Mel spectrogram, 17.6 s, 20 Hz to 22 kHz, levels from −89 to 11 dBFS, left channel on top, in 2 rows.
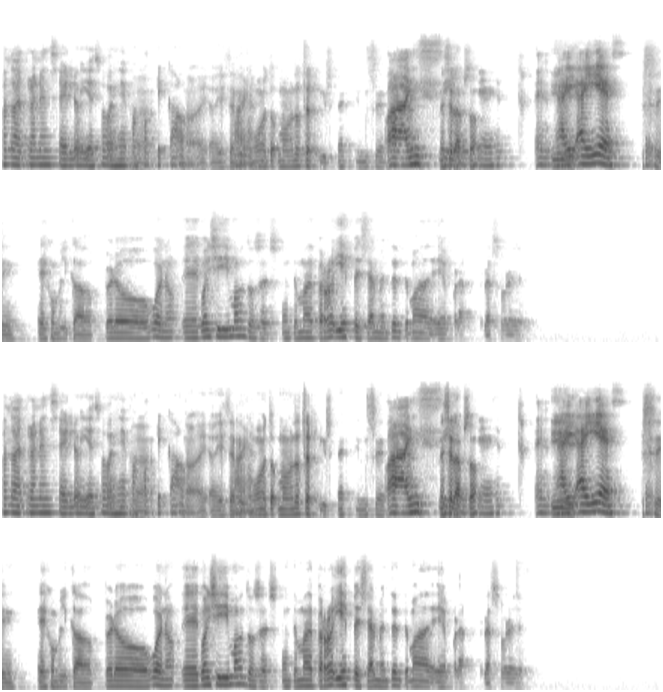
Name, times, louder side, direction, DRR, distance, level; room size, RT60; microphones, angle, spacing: voice 1, 0.0-2.0 2.2-2.5 3.1-3.4 5.1-6.6 7.1-8.2 8.6-8.7, right 1 dB, 10° right, 8 dB, 0.9 m, -29 dB
voice 2, 1.7-2.0 2.4-5.1 5.8-6.3 7.3-7.7 8.5-8.9 9.3-15.0 15.2-15.7, right 4 dB, 75° right, 15 dB, 0.6 m, -32 dB
18.5 x 9.9 x 2.7 m, 0.39 s
head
